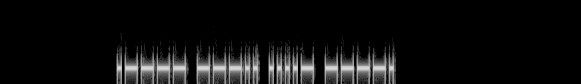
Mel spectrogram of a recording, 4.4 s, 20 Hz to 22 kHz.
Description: Morse code, heard as a keyed tone, about 40 wpm, 700 Hz. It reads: 1849
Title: Numbers - Contest Style - 4-Digit 40wpm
